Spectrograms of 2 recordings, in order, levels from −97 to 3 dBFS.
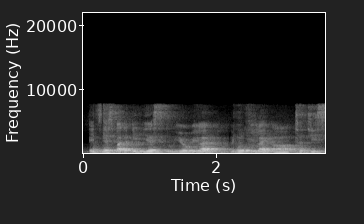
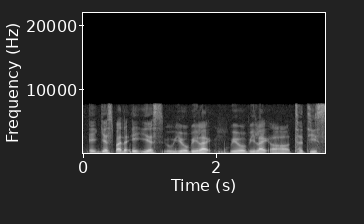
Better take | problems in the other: second | noise reduction (neural separator model SepFormer DNS4)

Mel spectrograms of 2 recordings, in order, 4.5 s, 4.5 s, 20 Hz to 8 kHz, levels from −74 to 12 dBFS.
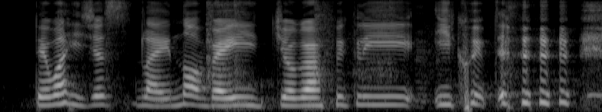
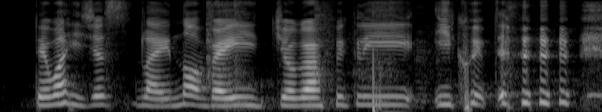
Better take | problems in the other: first | background sound (Fireworks); 20 dB below the speech

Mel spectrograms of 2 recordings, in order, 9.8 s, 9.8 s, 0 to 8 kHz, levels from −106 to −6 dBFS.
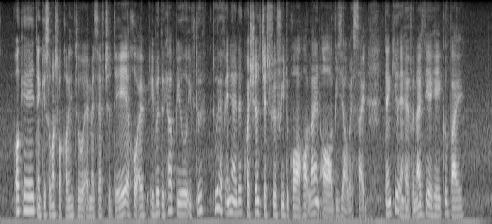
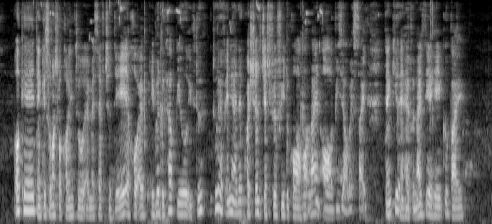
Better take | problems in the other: first | noise reduction (classical method WPE with log-MMSE)

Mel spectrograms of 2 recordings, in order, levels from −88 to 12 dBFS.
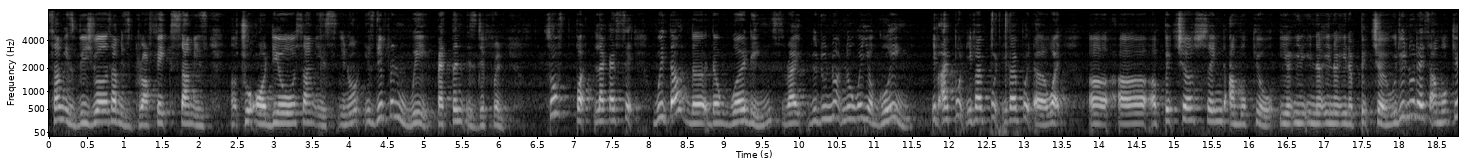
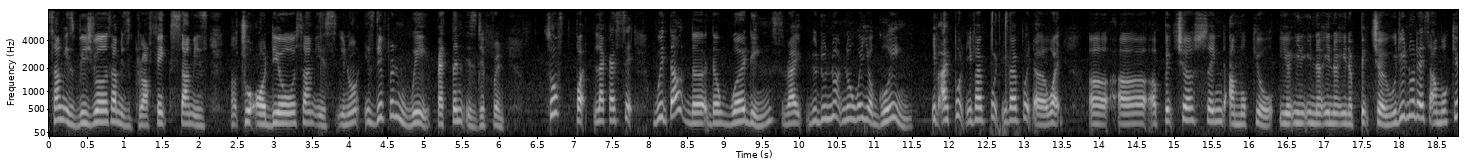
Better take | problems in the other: second | room echo; dies away in 0.7 s

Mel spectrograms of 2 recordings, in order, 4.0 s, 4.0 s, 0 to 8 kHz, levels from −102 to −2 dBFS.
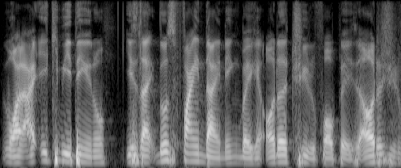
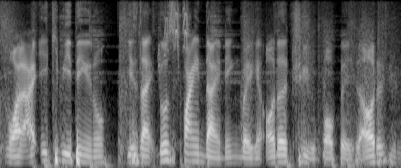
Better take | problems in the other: first | noise reduction (neural mask model RNNoise)

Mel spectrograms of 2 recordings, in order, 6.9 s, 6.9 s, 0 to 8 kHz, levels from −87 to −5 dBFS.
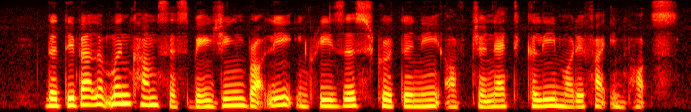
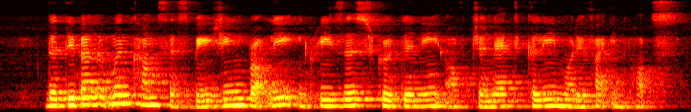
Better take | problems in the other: first | room echo; dies away in 0.9 s

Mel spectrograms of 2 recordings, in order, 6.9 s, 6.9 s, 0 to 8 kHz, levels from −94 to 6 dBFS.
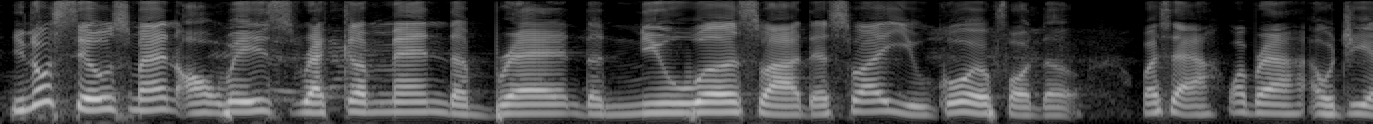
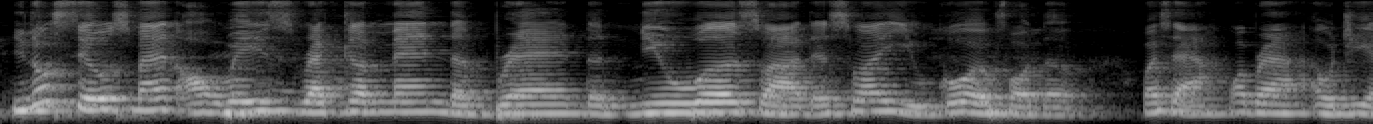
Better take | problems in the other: first | room echo; dies away in 0.6 s

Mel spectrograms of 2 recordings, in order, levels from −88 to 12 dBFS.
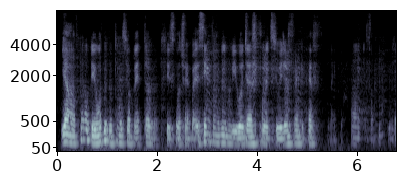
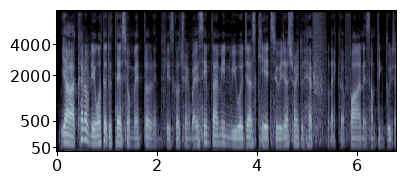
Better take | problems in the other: second | noise reduction (neural mask model DeepFilterNet 3)

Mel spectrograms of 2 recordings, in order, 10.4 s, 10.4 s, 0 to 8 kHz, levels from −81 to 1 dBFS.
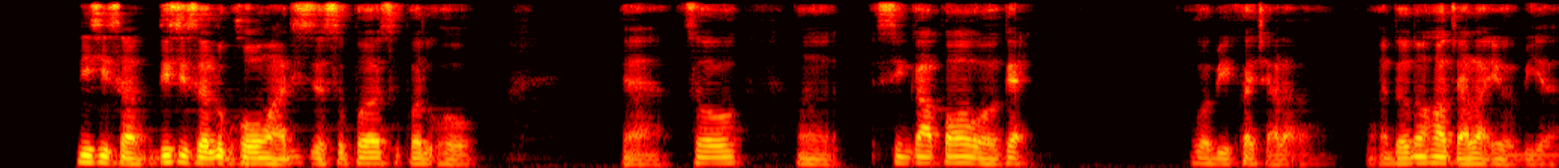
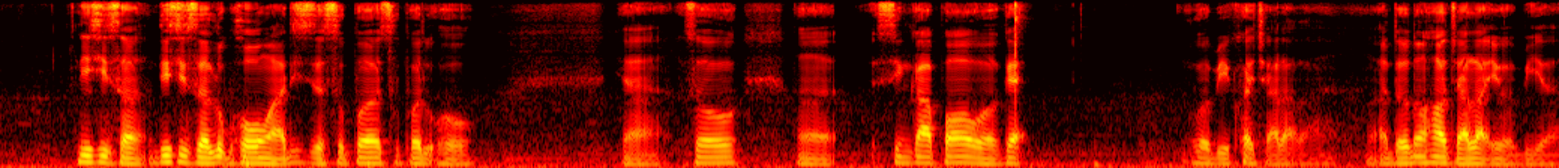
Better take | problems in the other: second | noise reduction (neural mask model DeepFilterNet 3)

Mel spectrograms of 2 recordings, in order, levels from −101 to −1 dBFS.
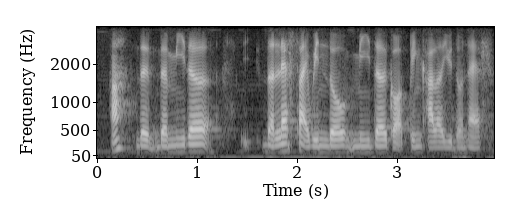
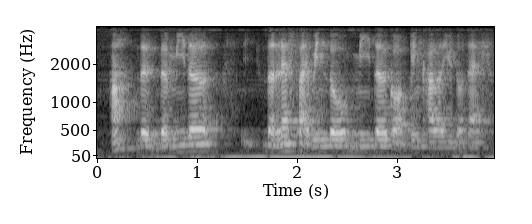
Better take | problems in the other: first | room echo; dies away in 0.4 s

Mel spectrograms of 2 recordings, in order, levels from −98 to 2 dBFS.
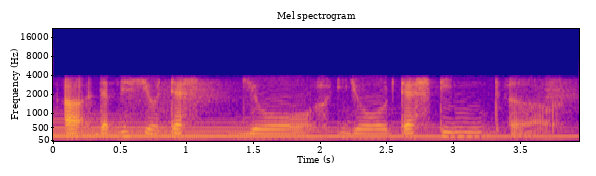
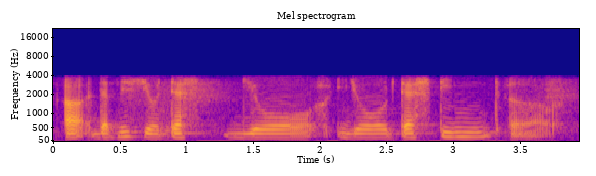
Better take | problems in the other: second | background sound (Harp); 5 dB below the speech

